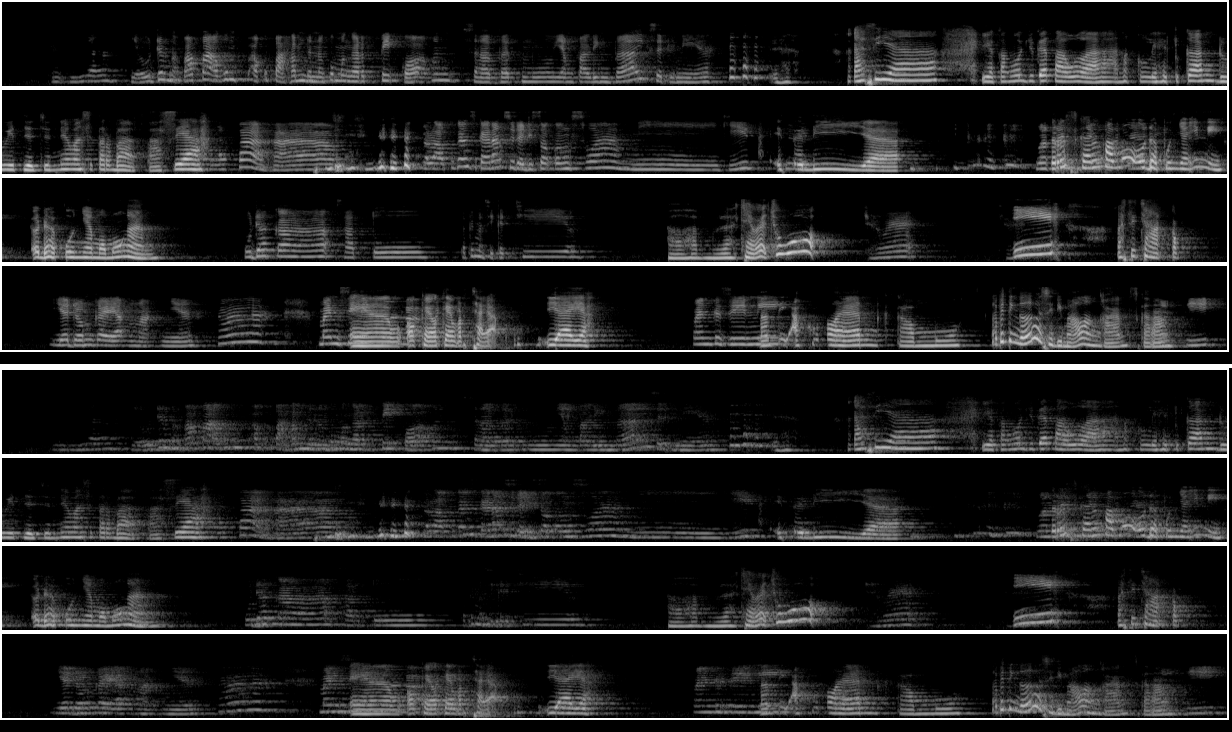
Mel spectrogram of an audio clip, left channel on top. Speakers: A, on the left (about 80°); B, on the left (about 45°).
A: Iya, ya udah nggak apa-apa. Aku aku paham dan aku mengerti kok. Aku kan sahabatmu yang paling baik sedunia. <laughs>
B: Ya, Makasih ya. Ya kamu juga tahu lah, anak kuliah itu kan duit jajannya masih terbatas
A: Ya,
B: ya.
A: paham.
B: <laughs>
A: Kalau aku kan sekarang sudah disokong suami gitu.
B: Itu dia.
A: <laughs> Makanya
B: Terus sekarang
A: dia
B: kamu
A: cari.
B: udah punya ini, udah punya momongan.
A: Udah Kak, satu. Tapi masih kecil.
B: Alhamdulillah, cewek cowok.
A: Cewek, cewek.
B: Ih, pasti cakep.
A: Ya dong kayak emaknya. Ah, main sini
B: Eh,
A: Kak.
B: oke oke percaya. Iya iya,
A: Main ke sini.
B: nanti aku plan ke kamu. Tapi tinggalnya masih di Malang kan sekarang?
A: Masih.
